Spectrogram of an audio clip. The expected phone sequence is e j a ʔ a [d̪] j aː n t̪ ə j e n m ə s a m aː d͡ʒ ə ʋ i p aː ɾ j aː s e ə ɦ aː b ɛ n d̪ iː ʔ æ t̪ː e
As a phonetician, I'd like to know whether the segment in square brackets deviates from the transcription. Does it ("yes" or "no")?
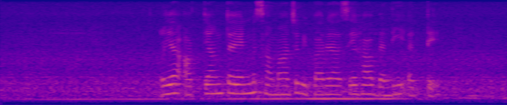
yes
